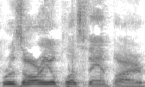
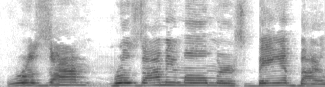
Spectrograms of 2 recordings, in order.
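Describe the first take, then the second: First: The title's words come out smooth and clear. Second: The title's words come out stumbling and garbled. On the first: The speaker calls it right. "would just be like Rosario plus vampire" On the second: The speaker calls it wrong. "they were missing pronouncing the names and couldn't fucking pronounce it"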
